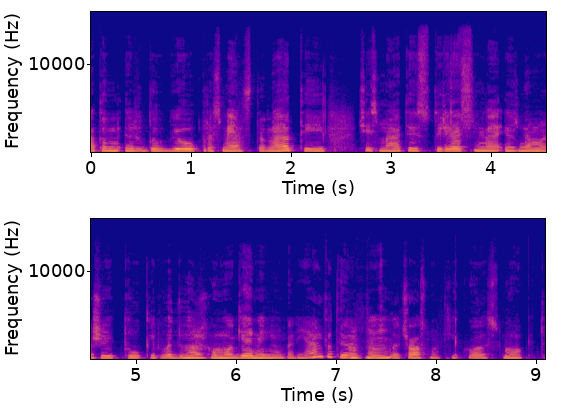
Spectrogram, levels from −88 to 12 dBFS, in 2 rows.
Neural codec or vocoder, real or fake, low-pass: codec, 44.1 kHz, 3.4 kbps, Pupu-Codec; fake; 14.4 kHz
